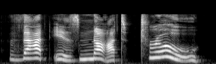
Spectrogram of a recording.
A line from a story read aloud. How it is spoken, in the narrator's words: cried Morris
